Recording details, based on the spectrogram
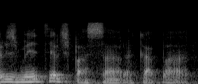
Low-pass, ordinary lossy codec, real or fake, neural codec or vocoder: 7.2 kHz; none; real; none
